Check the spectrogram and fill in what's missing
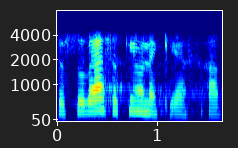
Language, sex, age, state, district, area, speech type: Hindi, female, 45-60, Bihar, Begusarai, urban, conversation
